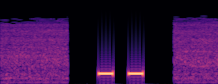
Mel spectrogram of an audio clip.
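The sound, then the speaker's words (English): Two short, evenly spaced Morse code (CW) beeps at a steady mid pitch sound loud and clear in a brief silence, framed by a steady rushing hiss before and after; Morse letters of a word being sent, each letter announced first. “Dus eerst alle gebruikte letters met aankondiging en dan een paar keer het woord.”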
